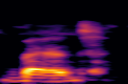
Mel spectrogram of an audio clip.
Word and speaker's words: bad: né Bad de novo tem também o d bem mudo né B um D bem sopradas vez a gente tem o A de novo só que dessa vez o a vai ter som de E mais uma vez né Bad parecido com fat tá você escreve com a mas o som é de E então vai ficar aqui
